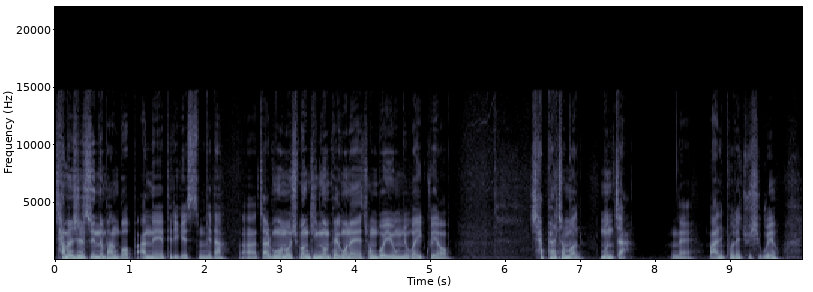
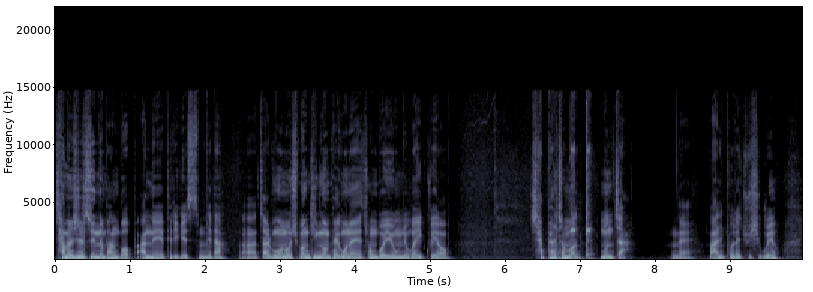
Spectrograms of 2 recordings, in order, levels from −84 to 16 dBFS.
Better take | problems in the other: first | keyboard typing; noticeable; at 6.5 s; peak 2 dB below the speech

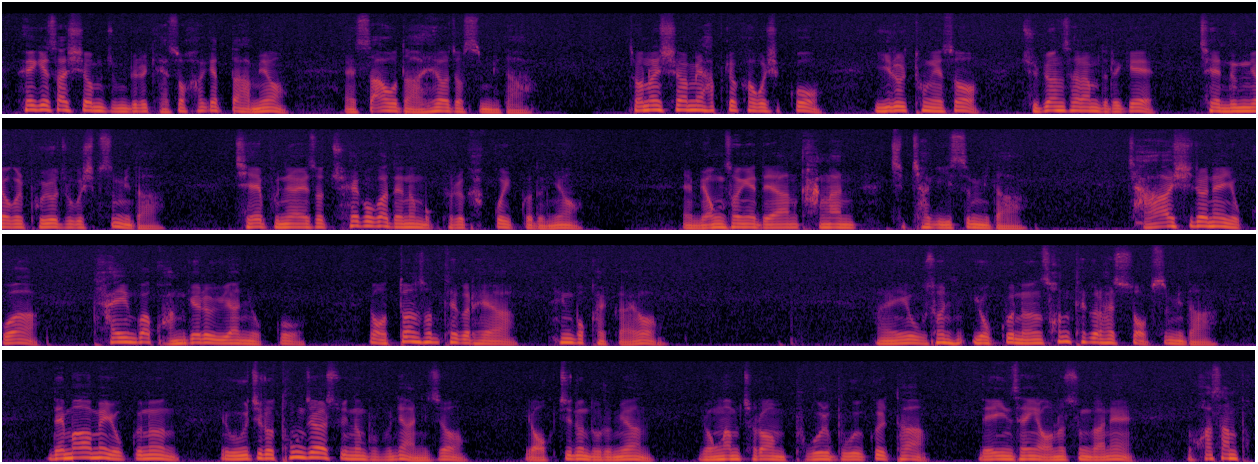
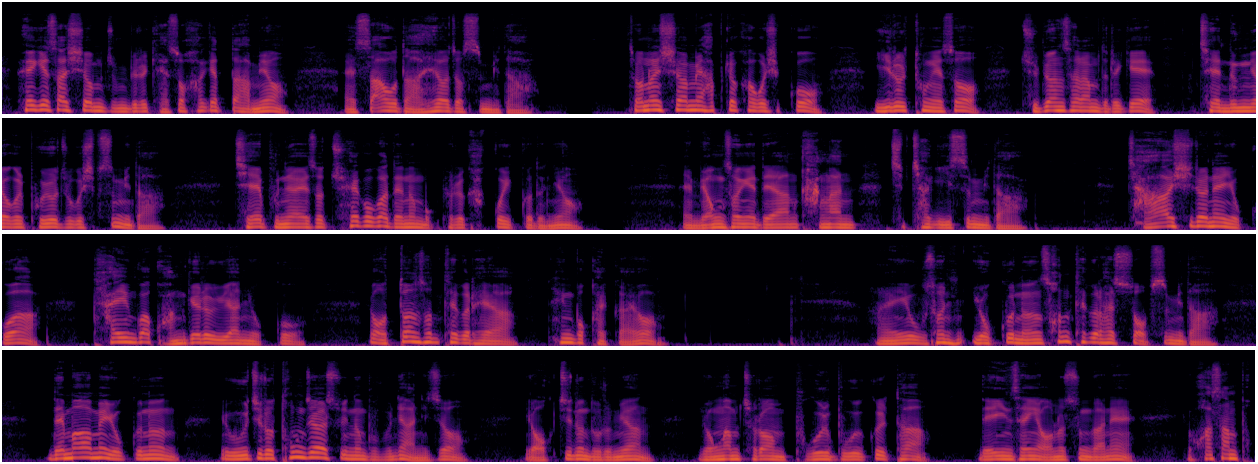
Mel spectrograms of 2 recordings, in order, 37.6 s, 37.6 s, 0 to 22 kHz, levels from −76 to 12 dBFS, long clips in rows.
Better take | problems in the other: second | hiss; noticeable; throughout; 20 dB below the speech

